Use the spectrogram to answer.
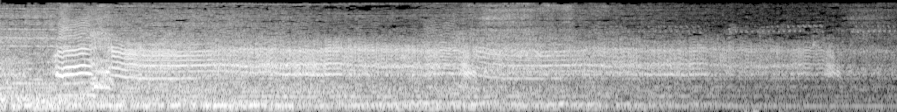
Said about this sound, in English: That scream. What is it? It sounds like a man being eaten alive. It is the voice of a Jedi falling into the darkness. The voice of Exar Kun.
